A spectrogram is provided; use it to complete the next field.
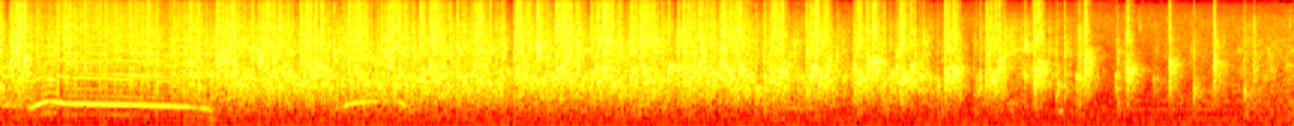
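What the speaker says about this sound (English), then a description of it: "So let's have a big applause for these judges." An audience at a fly-in awards ceremony applauds the judges, loud and close, with a whistle and cheers early on, then the clapping thins into scattered claps.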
